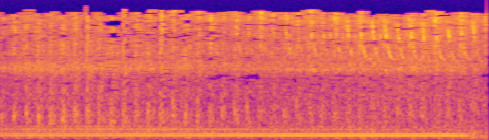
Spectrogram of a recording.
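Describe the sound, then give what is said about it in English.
A helicopter comes in to land at a resort city on the French Riviera. Its rotor chop thumps at a steady rapid rhythm over a sustained engine whine, loud and unbroken throughout. “a helicopter coming in for a landing”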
